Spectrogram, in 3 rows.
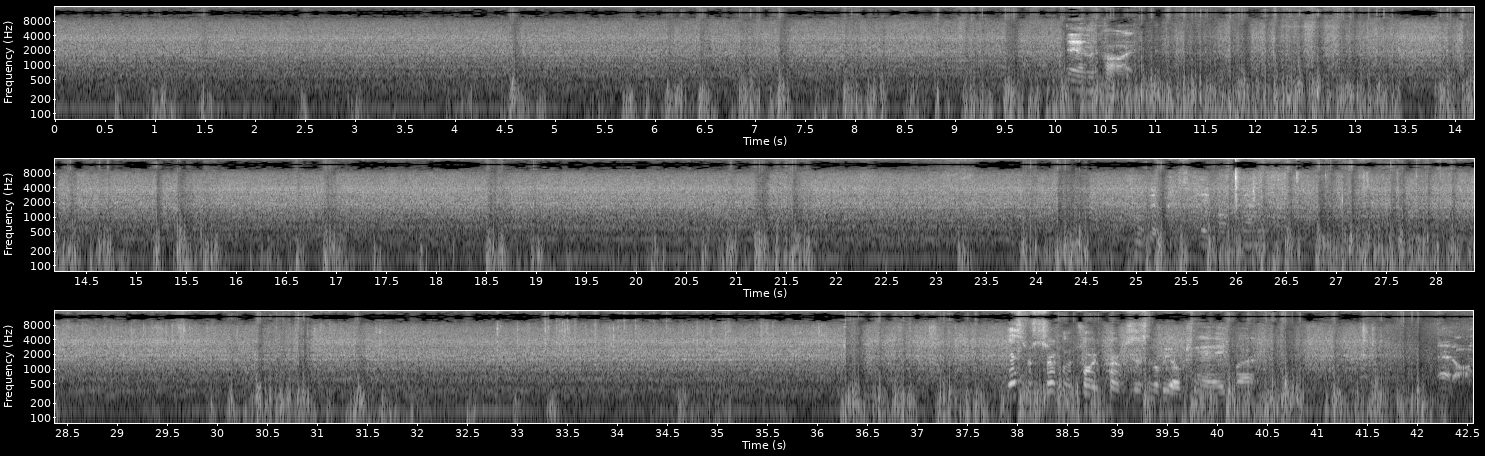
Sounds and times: Mechanical fan: 0:00.0 - 0:42.5
Speech: 0:10.1 - 0:10.8, 0:24.9 - 0:26.4, 0:37.9 - 0:40.4, 0:42.2 - 0:42.5.

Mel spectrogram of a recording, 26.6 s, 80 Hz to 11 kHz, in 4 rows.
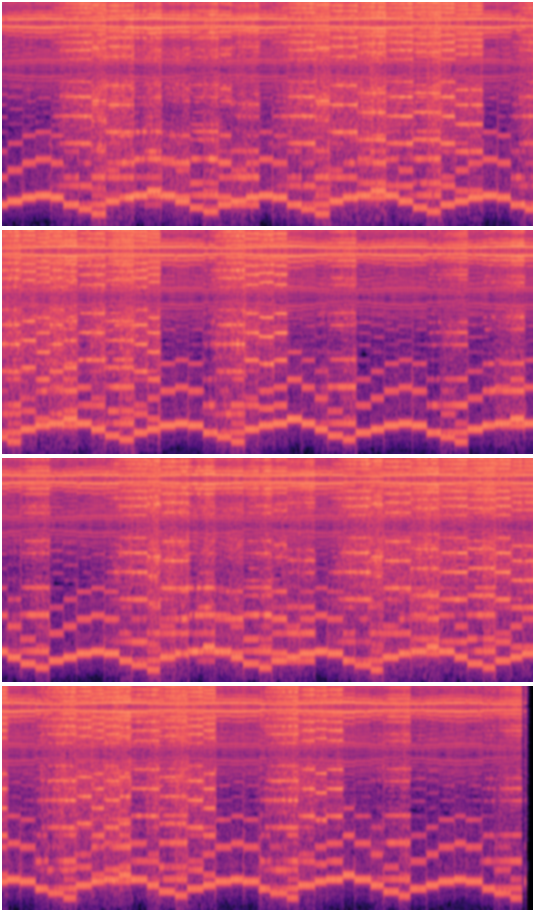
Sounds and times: Music: 0:00.0 - 0:26.5.

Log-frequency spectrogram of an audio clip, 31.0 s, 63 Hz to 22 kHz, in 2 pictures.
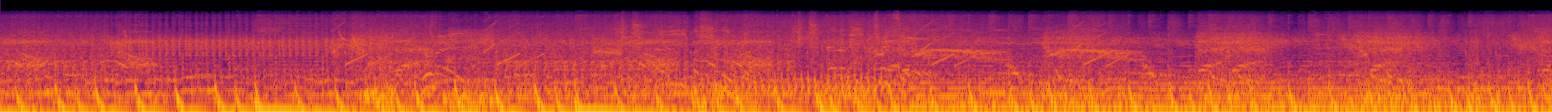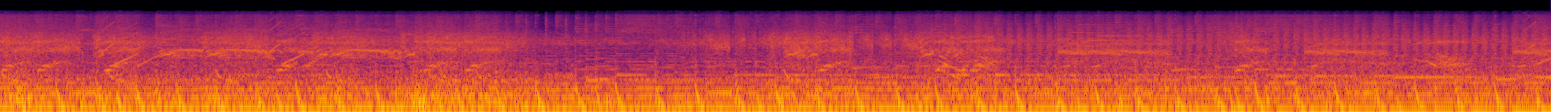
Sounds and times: Music: 0:00.0 - 0:31.0.

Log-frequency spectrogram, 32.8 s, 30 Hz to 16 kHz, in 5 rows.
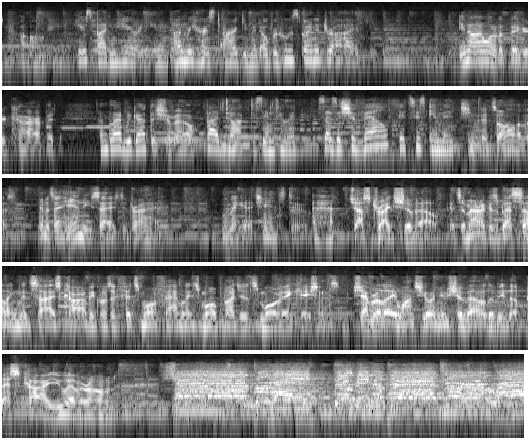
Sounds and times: Music: 0:00.0 - 0:32.8
Speech: 0:05.7 - 0:15.2, 0:15.9 - 0:27.8.

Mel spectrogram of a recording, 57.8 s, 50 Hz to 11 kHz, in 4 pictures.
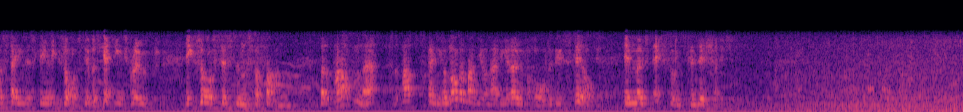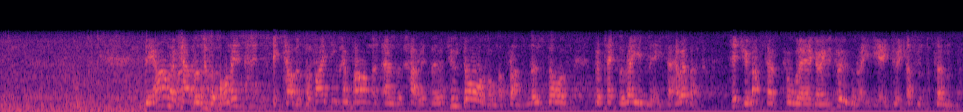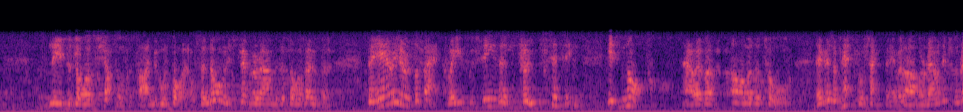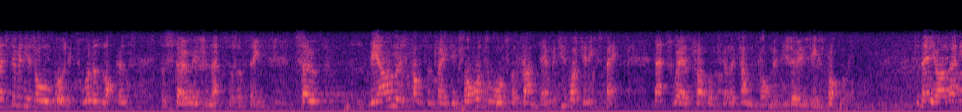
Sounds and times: Speech: 0:00.0 - 0:11.0, 0:16.6 - 0:28.9, 0:29.5 - 0:56.2, 0:57.1 - 0:57.7
Vehicle: 0:11.4 - 0:16.7.

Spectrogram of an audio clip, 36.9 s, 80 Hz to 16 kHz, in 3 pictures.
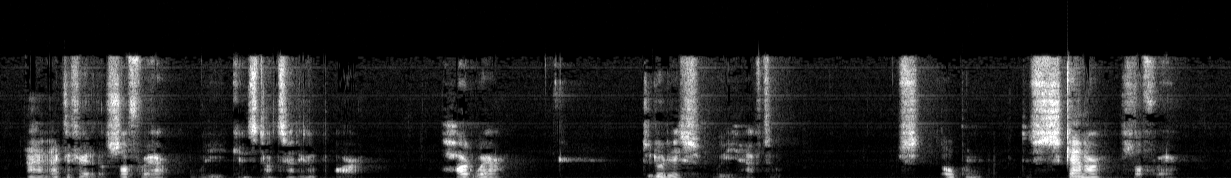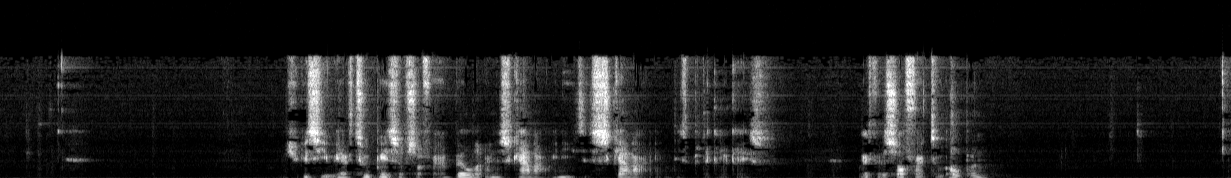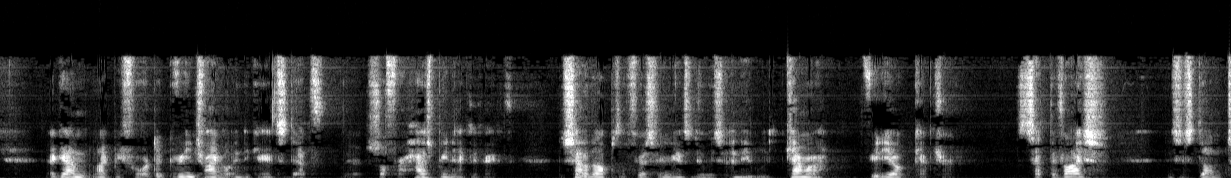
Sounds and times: Speech: 0:00.3 - 0:03.6, 0:04.4 - 0:05.0, 0:06.4 - 0:07.7, 0:09.0 - 0:11.8, 0:15.2 - 0:20.0, 0:20.9 - 0:22.2, 0:24.6 - 0:34.2, 0:34.8 - 0:35.7, 0:36.3 - 0:36.9.

